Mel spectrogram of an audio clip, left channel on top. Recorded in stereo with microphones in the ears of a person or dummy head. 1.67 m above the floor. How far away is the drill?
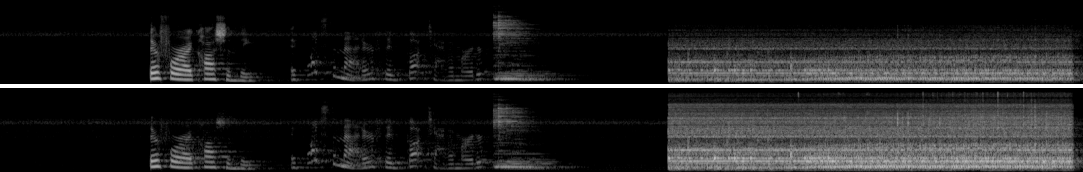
About 0.8 m.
